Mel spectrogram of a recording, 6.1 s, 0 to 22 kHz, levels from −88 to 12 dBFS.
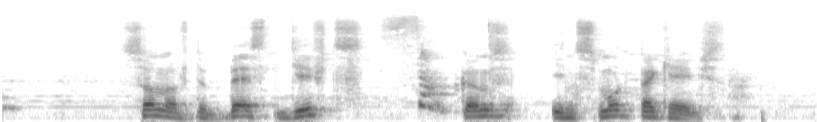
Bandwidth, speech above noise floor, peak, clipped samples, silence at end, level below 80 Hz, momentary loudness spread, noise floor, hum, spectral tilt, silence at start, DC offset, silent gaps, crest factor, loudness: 13.5 kHz; 39 dB; -16 dBFS; under 0.1%; 0.6 s; -70 dBFS; 15 LU; -72 dBFS; none; -7 dB/octave; 0.05 s; under 0.1%; none; 18 dB; -34 LUFS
